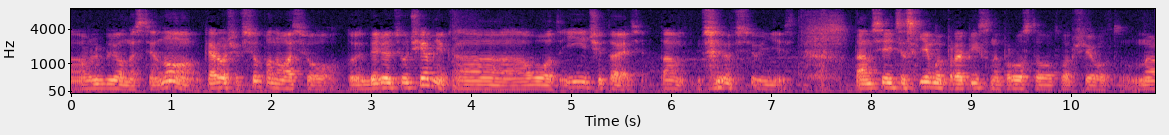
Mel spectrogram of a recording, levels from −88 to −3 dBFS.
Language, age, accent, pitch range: Russian, 30-49, native, 105-135 Hz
